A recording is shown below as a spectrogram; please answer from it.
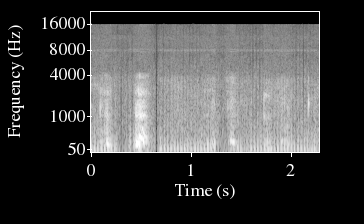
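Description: A three-month-old baby making a few short coos and grunts. The loudest is about half a second in, with a smaller one a second later.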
